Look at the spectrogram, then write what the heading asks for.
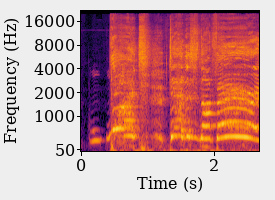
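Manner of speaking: put-on high, loud whining child's protest; whiny kid voice. Dad recounts his son wailing at him. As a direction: squeal it like an upset little boy. Son upset at baseball game.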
